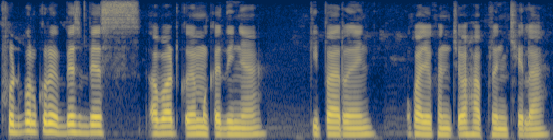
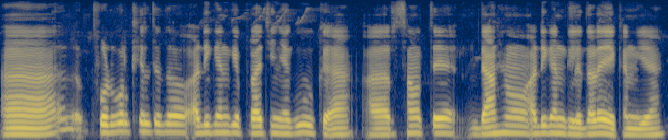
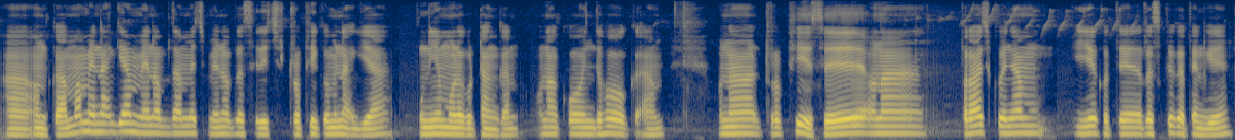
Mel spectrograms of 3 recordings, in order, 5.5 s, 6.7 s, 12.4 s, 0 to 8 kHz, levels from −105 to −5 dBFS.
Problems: background sounds at intervals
